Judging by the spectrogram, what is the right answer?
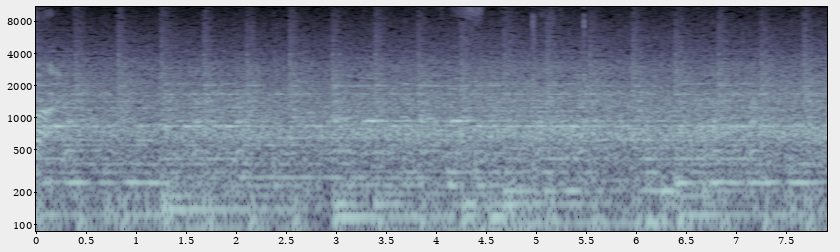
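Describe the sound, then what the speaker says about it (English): Dense stadium crowd roar from a College Football 26 game, a steady wash of cheering that swells as a drive starts, continuous and fairly loud with faint commentary-like voices woven through. "This crowd ready to make its presence known."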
